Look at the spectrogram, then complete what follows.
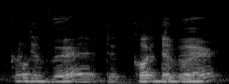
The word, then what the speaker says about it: Côte d'Ivoire: How do you pronounce that name again? Côte d'Ivoire.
